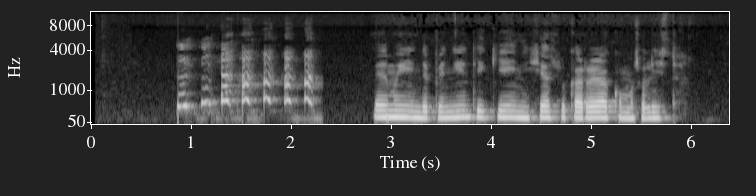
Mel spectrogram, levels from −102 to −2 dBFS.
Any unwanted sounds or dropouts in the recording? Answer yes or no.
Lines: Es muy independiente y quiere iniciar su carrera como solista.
yes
